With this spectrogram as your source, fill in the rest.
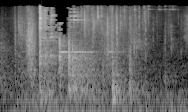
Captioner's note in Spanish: Estallido de vidrio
